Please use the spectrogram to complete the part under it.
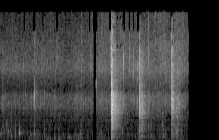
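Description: Bhatura dough frying in a pan of hot oil, a steady bubbling sizzle with a few louder crackling bursts and spoon clinks near the end before the sound cuts off.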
